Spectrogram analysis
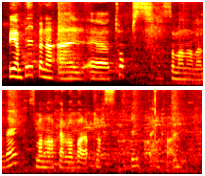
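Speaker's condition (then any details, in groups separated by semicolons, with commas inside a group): No condition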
